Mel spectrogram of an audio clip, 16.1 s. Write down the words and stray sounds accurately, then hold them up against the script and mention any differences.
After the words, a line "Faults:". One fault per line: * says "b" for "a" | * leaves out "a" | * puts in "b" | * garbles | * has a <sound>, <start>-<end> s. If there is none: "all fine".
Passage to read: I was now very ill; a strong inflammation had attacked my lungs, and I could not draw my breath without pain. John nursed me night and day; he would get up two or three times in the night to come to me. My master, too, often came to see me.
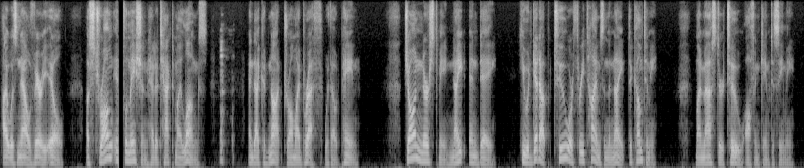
I was now very ill; a strong inflammation had attacked my lungs, and I could not draw my breath without pain. John nursed me night and day; he would get up two or three times in the night to come to me. My master, too, often came to see me.
Faults:
* has a dropout, 2.4-2.5 s
* has a laugh, 4.4-4.7 s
